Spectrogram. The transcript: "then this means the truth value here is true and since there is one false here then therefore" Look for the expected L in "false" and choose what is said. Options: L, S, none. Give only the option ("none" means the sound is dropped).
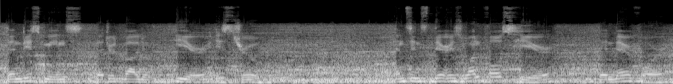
none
